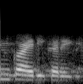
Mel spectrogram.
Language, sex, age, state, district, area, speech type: Punjabi, female, 18-30, Punjab, Faridkot, urban, conversation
